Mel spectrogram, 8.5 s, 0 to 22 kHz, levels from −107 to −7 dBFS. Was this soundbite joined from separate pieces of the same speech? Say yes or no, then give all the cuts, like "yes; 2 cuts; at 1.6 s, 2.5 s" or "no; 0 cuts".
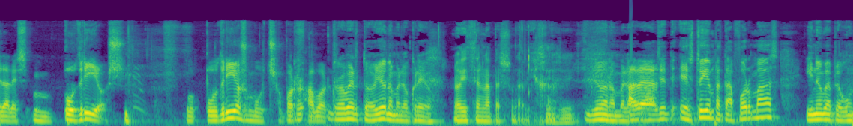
yes; 2 cuts; at 6.6 s, 7.1 s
